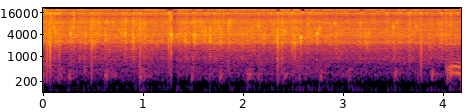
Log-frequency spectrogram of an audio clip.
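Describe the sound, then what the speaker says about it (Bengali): Onion and whole cumin seeds frying in hot oil on a gas stove, a soft steady sizzle with small crackles and pops throughout, at moderate level with no talking. "আমার তেলটা গরম হয়ে গেছে গ্যাসটা বাড়িয়ে দেব পেঁয়াজ আর গোটা জিরা দিয়ে দেবো"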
